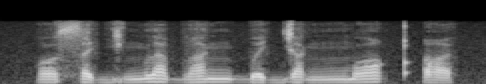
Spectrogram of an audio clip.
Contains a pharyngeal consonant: no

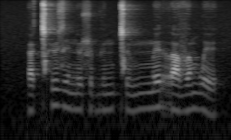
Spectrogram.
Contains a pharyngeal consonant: no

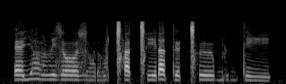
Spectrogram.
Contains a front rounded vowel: no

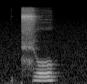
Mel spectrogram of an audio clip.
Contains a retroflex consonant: no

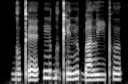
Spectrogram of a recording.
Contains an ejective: yes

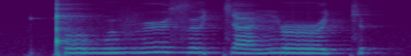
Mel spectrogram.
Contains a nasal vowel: no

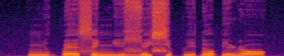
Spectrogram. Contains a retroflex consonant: yes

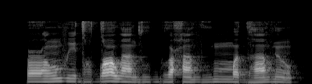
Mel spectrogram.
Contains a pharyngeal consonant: yes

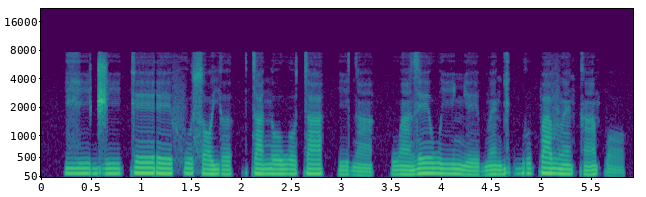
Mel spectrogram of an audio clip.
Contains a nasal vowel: yes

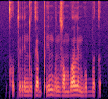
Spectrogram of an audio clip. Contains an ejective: yes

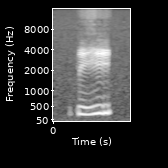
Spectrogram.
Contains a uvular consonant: no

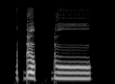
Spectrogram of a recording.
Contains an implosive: yes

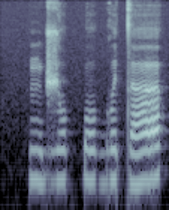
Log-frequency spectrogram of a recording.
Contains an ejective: no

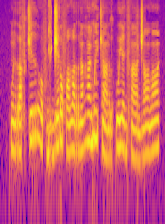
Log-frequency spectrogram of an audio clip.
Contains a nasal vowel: yes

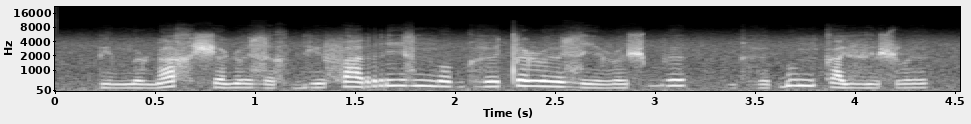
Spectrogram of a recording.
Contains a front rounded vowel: yes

